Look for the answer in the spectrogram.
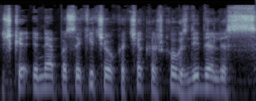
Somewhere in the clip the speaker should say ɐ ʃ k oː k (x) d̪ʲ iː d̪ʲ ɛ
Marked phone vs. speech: incorrect: s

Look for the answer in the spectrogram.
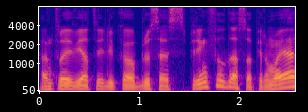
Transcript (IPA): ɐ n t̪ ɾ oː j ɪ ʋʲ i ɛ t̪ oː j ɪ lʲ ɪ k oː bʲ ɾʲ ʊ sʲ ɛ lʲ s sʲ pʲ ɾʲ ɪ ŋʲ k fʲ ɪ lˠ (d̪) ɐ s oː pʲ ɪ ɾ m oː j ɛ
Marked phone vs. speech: correct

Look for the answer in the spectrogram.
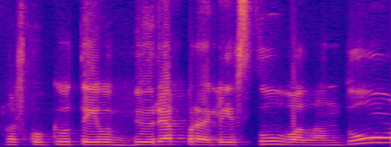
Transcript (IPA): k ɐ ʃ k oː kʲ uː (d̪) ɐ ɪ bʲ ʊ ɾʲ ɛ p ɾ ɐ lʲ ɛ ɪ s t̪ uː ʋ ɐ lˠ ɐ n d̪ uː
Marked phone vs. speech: incorrect: t̪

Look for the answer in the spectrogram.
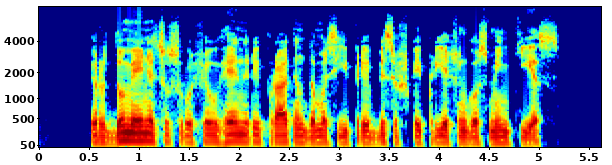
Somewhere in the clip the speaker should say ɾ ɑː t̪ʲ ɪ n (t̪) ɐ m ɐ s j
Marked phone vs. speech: incorrect: d̪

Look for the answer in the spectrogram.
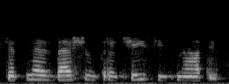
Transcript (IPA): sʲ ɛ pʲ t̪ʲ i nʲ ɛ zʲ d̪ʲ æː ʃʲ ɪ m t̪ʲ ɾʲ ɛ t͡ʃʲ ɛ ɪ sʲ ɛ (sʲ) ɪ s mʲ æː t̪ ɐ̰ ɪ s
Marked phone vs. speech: incorrect: none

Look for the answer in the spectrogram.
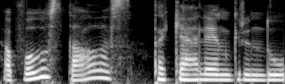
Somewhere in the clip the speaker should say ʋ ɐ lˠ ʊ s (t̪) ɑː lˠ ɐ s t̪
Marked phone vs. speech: correct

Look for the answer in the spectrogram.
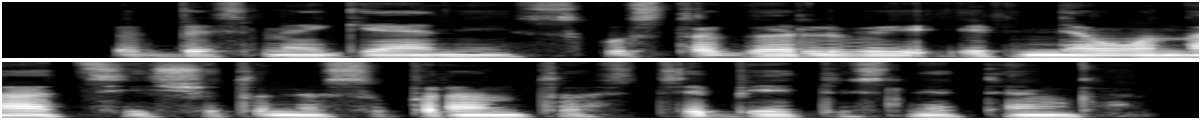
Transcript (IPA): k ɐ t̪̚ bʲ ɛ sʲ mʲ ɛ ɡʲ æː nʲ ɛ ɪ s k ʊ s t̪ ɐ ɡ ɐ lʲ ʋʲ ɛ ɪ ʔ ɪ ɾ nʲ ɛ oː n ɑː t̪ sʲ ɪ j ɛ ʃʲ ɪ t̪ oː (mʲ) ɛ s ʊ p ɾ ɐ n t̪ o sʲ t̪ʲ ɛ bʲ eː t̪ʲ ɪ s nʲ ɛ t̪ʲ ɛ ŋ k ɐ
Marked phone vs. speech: incorrect: nʲ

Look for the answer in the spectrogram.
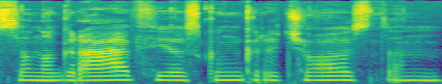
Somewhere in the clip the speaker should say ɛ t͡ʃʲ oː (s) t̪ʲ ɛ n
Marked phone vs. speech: correct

